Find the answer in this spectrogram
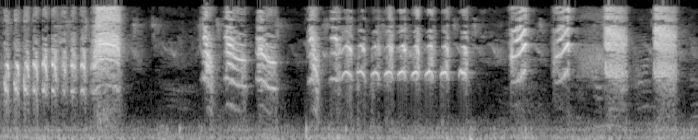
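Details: Long-tailed shrike giving a full mimicry-filled song of borrowed phrases: a rapid run of harmonic notes, a harsh buzzy burst, then varied whistled and chattering phrases alternating with loud raspy bursts.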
